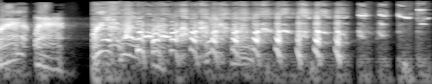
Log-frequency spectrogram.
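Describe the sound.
A voice squawks and chatters in a parrot-like way, a quick burst, a brief pause, then a loud, rapid string of shrill, quacking syllables.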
